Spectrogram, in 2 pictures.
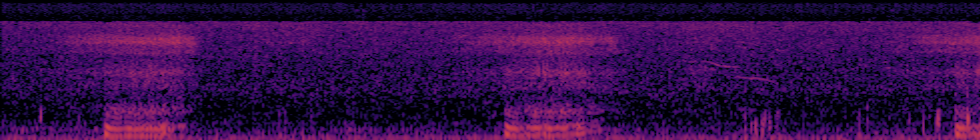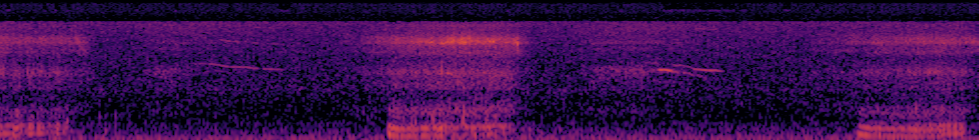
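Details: Scrapper the cat asleep with one eye open, giving five short snoring breaths at roughly two-second intervals; each a brief nasal rasp with a faint whistle, softly repeated over a quiet room hum.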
